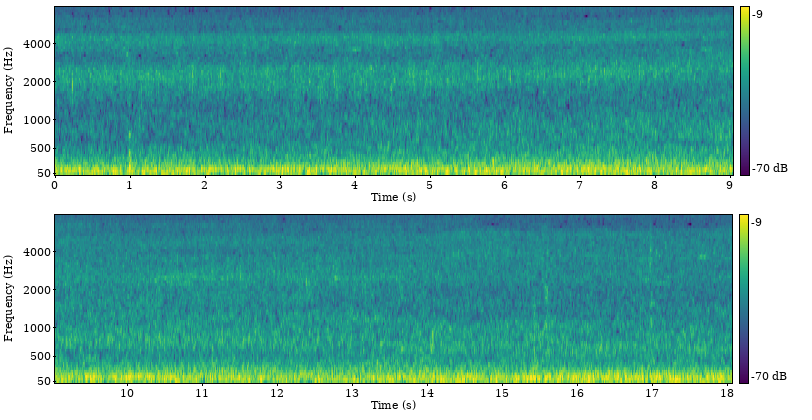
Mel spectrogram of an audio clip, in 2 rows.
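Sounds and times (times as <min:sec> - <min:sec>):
constant low rumble: 0:00.0 - 0:18.0
rain falling: 0:04.5 - 0:18.0.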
